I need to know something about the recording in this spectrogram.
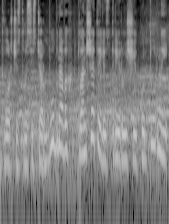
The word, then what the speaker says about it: Бубновых: япония абхазия жизнетворчества сестер бубновых продлится до 31 мая кстати бубновыми сестер стали называть имена в абхазии народе так и осталось но это не правильно ударение в фамилии ставятся на первый слог надежда боровикова сосруко гуха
